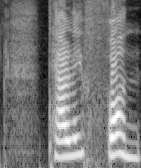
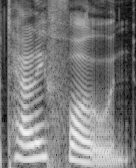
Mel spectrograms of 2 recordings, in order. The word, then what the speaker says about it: telephone: 그 다음에 O가 아니라 OU 발음 나요. 영어는 O가 아니라 OU라고 그래요. OPQR 아니고 OPQR, OU, U가 꼭 들려야 돼요. 아까 E가 들려야 되듯이 여기도 OU가 들려야 돼요. 그래서 telephone 아니고 telephone, U까지 꼭 하세요.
